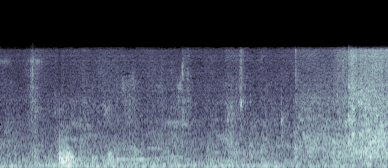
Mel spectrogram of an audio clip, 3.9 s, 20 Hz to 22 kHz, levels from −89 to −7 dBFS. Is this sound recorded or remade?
remade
